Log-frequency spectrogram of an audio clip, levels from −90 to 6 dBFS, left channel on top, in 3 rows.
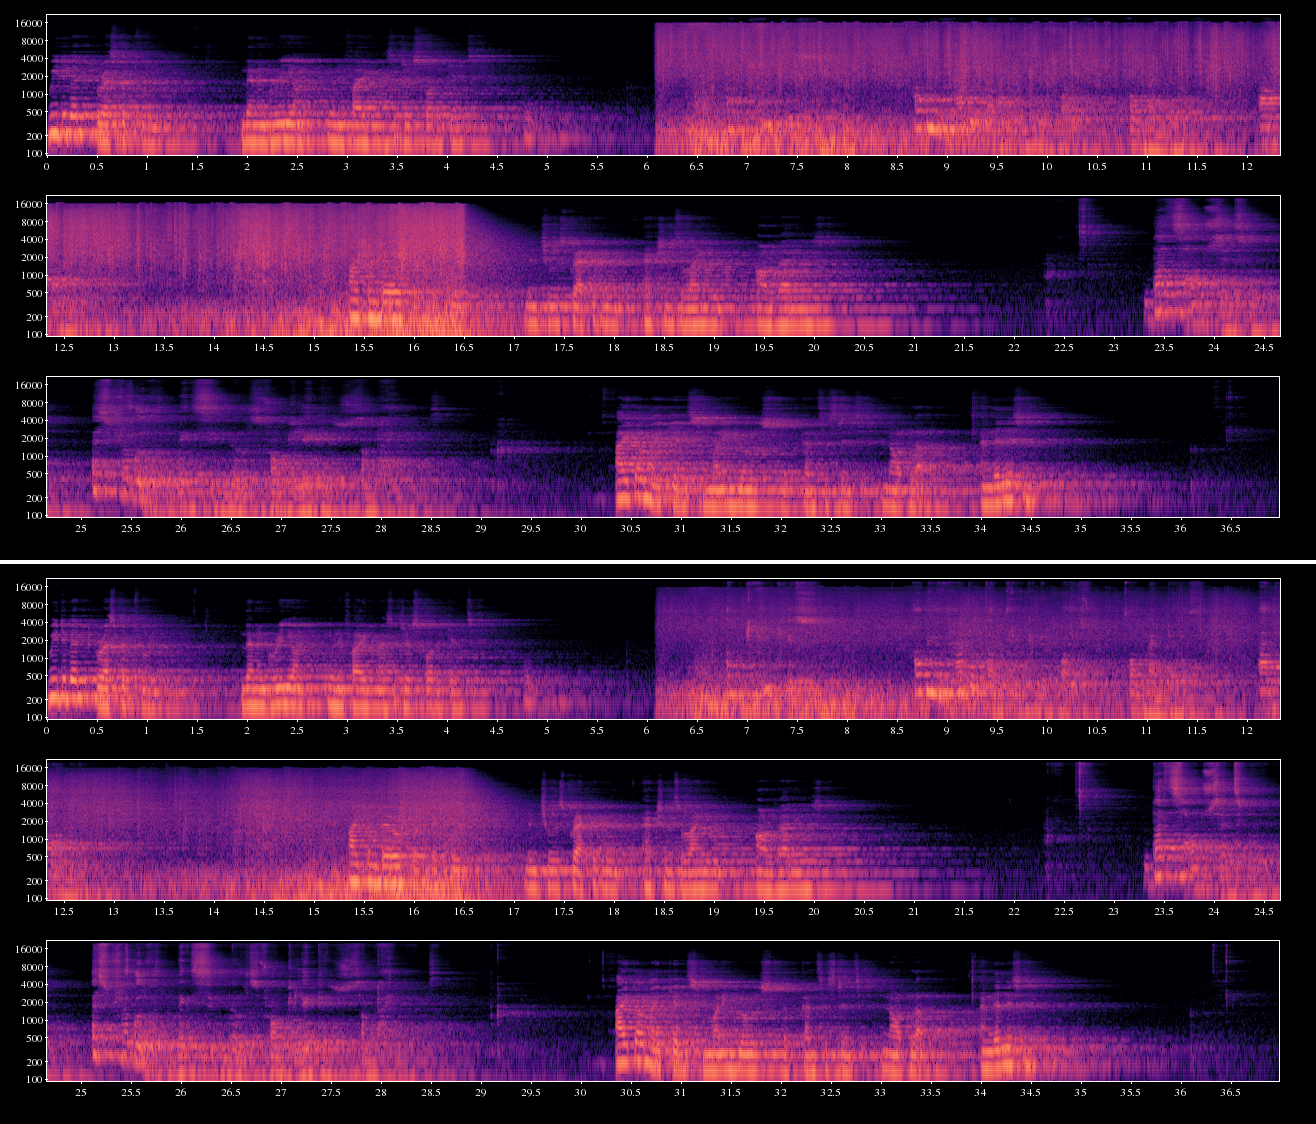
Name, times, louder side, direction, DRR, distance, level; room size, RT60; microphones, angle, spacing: voice 1, 0.0-1.2 1.9-4.3 4.8-4.9 15.3-16.6 17.1-19.1 19.4-20.1 30.3-33.5 34.0-34.5, right 1 dB, 35° right, 1 dB, 1.3 m, -25 dB
sound 1, 6.1-16.5, left 4 dB, 50° left, 1.1 m, -29 dB
voice 2, 6.8-7.7 8.6-10.4 10.8-11.5 12.1-12.8 23.3-24.5 25.1-28.2, right 1 dB, 65° right, -2 dB, 3.0 m, -30 dB
19.0 x 17.5 x 8.6 m, 2.7 s
head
